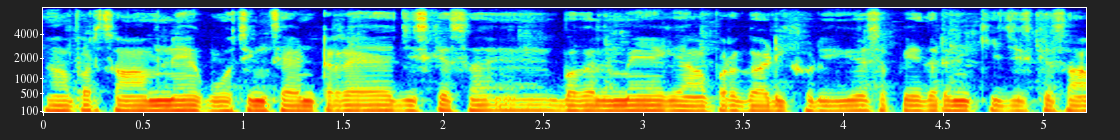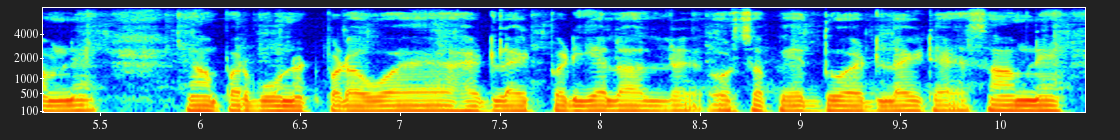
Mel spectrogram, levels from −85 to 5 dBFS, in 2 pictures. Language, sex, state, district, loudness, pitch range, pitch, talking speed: Hindi, male, Uttar Pradesh, Shamli, -15 LUFS, 105-110 Hz, 110 Hz, 230 wpm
